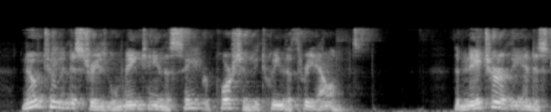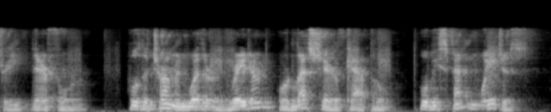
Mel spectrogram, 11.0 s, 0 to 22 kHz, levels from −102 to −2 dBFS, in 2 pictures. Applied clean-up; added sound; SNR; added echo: neural mask model DeepFilterNet 3.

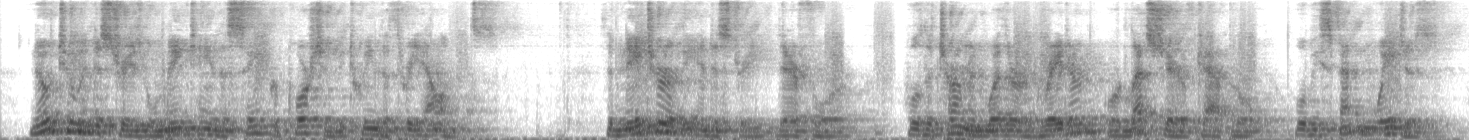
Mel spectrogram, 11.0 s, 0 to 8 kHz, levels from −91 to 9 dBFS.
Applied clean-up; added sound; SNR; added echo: neural separator model SepFormer DNS4.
